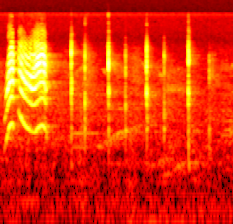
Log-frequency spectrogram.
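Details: Pet ringneck parrot known for talking utters one loud, wavering, nasal phrase lasting half a second, followed by scattered soft clicks in a quiet room.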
